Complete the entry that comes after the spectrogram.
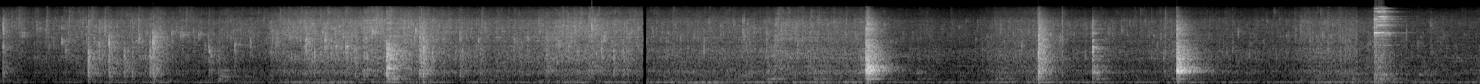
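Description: Sliced onions and green chillies sizzling in hot oil in a nonstick kadai, stirred with a spatula. The steady hiss is broken by several sharp scrapes of the spatula against the pan.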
